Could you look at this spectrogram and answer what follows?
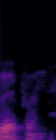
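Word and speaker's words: weapon: देखिए इसका pronunciation वेपन होता है, बीपन नहीं होता है, वेपन होता है, ठीक है, इसको आप वेपन बोला कीजिए।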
